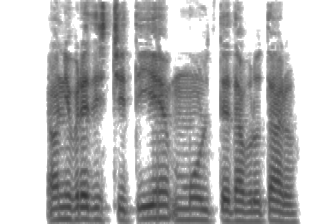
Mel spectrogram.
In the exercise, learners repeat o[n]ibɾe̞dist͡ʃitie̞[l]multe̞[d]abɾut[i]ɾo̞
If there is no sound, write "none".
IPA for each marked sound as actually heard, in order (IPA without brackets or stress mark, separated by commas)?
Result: n, none, d, a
